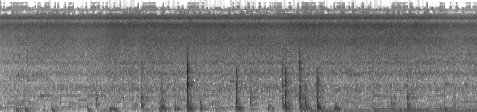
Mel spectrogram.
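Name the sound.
sautéing chopped capsicum in a pan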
